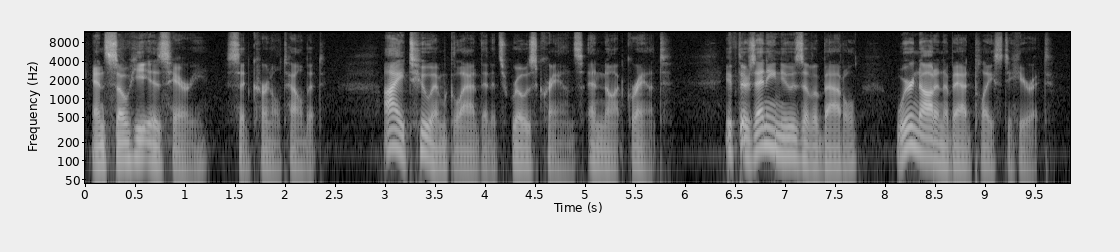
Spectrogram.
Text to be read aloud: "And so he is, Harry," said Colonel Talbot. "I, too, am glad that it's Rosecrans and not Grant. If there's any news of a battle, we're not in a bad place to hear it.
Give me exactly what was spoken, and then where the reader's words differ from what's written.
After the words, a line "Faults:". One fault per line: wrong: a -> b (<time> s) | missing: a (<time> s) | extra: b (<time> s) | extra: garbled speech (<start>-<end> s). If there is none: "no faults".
"And so he is, Harry," said Colonel Talbot. "I, too, am glad that it's Rosecrans and not Grant. If there's any news of a battle, we're not in a bad place to hear it.
Faults:
no faults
